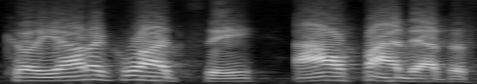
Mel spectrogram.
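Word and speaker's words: Koyaanisqatsi: is a documentary about the Hopi and it's pronounced coana guatsi I'll find out the spelling and tell Jim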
